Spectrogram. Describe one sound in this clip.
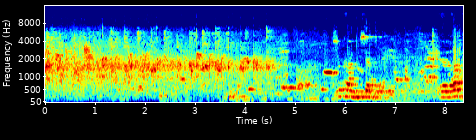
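A crowd of people chatters loudly in an echoing room.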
